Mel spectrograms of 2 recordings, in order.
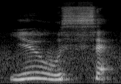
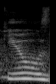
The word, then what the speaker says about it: use: تفرق الكلمه دي جايه لو كلمه يوز جايه فتنطق فتنطق فتنطق ساوند يعني لكن لو الكلمه دي جايه ازلناهم فاتنطق وساوند يبقى يوس طب يلا نشوف الكلام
